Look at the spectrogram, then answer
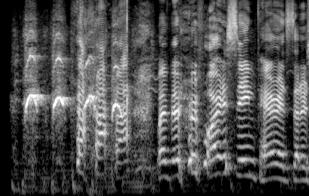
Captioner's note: laughs; man whistling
